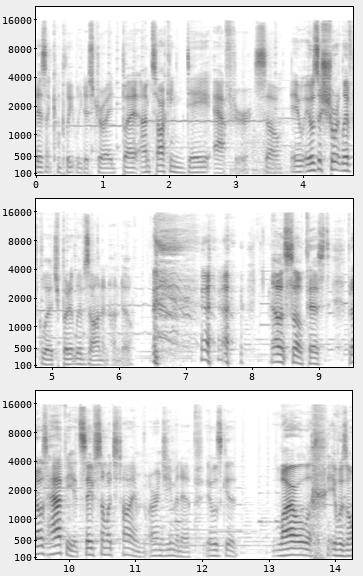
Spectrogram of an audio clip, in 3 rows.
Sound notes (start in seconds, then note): 6.6 laughs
